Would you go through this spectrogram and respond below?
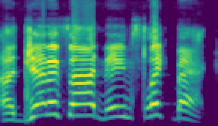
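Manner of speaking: very high, slow put-on voice. Quoting a line as a Katt Williams impression. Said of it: "It's just Cat Williams' voice".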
